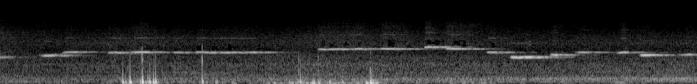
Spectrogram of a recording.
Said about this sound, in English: Yeah, there's a dude whistling in the rest stop bathroom today. And it seems like that's like a crazy thing to do, right?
